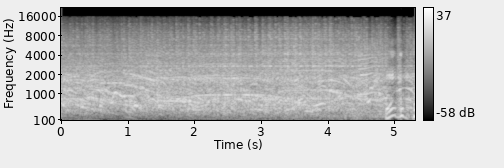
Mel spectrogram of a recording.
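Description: A stadium crowd cheers and shouts loudly outdoors.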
